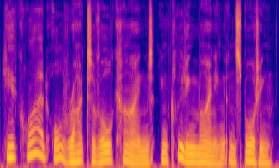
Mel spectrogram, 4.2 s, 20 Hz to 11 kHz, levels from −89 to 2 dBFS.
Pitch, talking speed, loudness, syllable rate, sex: 125 Hz, 155 wpm, -15 LUFS, 4.4 syllables/s, male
